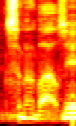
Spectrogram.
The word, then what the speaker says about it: Simone Biles: You know, what's relevant to this particular situation is I was watching an interview with Simone Biles. – Mm-hmm. – I think I said that right. Simone Biles. – Yeah.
